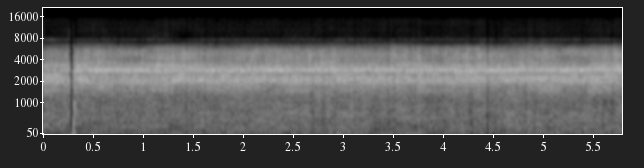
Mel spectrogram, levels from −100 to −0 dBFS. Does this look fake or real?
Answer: fake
